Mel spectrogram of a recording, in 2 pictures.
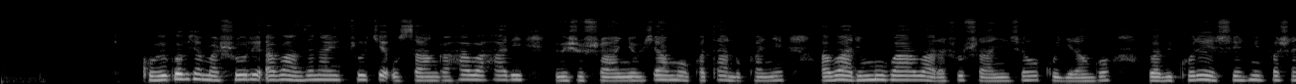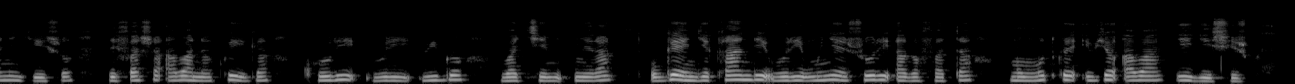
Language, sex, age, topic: Kinyarwanda, female, 25-35, education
